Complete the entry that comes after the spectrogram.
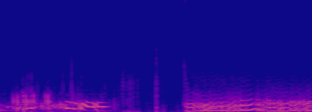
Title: stomach growling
